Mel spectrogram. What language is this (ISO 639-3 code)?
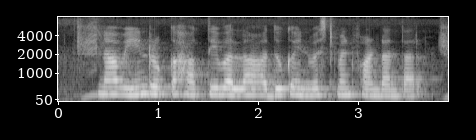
kan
